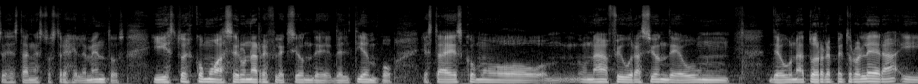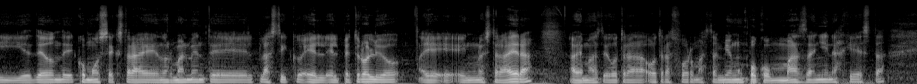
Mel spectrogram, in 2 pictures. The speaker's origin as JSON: {"language": "Spanish", "town": "Tela", "region": "Atlántida", "country": "Honduras", "tie": "born there", "also_born_or_lived": "San Pedro Sula", "said": "Yo nací en la costa norte de Honduras, yo nací a la orilla del mar prácticamente porque nací en Tela, que era uno de los primeros puertos de Honduras, y luego me mudé a una de las grandes ciudades, San Pedro Sula"}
